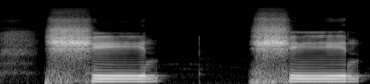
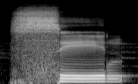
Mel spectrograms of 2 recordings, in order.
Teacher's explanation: নাই তাহলে সিন অক্ষরের উপরে তিনটি নুক্তা থাকলে তার নাম শিন শিন জিহ্বাটার মাঝখান থেকে ভেসে আসবে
